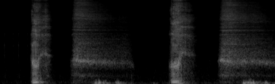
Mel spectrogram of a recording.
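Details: Animated cartoon snore effect for a reclining purple ghost asleep in a reclining chair: two loud snoring cycles, each a harsh snorting inhale followed by a long rumbling exhale; simulated snoring.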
